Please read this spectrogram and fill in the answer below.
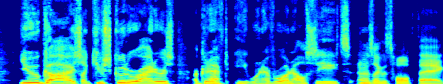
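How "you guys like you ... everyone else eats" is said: worked-up, freaked-out outburst, very high pitch. Retelling how a coworker freaked out about an early lunch: imitating someone freaking out. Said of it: "He, like, freaked out".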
